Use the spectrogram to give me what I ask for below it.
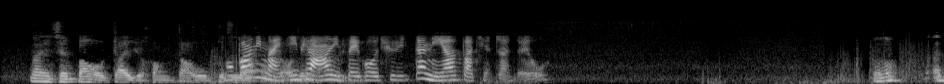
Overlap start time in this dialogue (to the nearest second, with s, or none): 2 s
